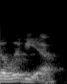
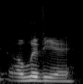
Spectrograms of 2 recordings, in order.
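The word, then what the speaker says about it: Olivea: So, you had uh uh McNeel Dilman Hardwick and Shane Olivia. Olivier. Yeah, Olivier. Sorry. Whatever. I'm going to mispronounce the name.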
